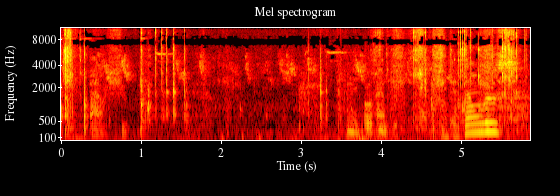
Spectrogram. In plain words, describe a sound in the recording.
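A ratchet wrench clicks as it turns a bolt.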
